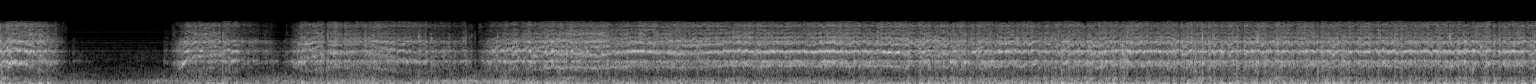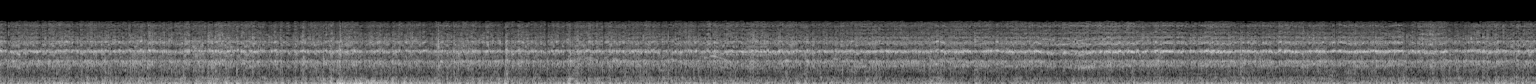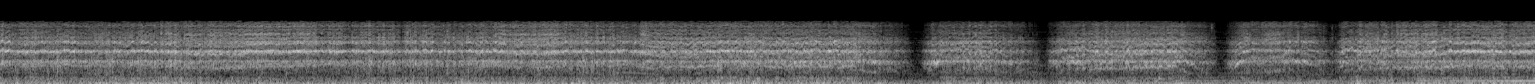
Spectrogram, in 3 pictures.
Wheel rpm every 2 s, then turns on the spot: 90, 90, 90, 220, 230, 230, 230, 230, 230, 230, 230, 220, 230, 230, 230, 230, 220, 230, 220, 160, 100, 120, 170.
none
